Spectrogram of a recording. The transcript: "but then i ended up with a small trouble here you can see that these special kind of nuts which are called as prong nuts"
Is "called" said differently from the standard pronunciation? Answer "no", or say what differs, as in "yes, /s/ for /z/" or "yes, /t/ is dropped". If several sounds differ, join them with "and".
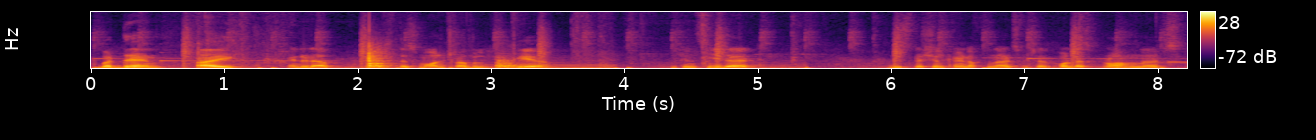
no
